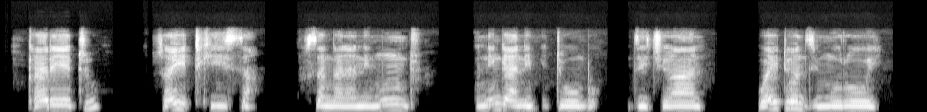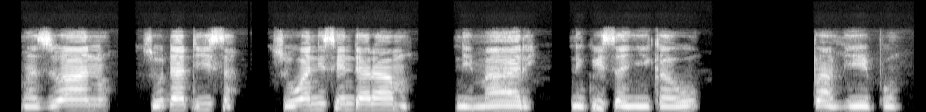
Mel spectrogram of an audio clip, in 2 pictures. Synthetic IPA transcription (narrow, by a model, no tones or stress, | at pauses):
kaɾe̞tu | ʐ̥aitwisa | ku̥saŋɡanane̞muntʰu̥ː | ne̞ŋɡeane̞mito̞mbo̞ | d͡ze̞t͡ʃiʋano | waito̞nzimuɾo̞ːji | mazuʋano | zo̞ɗaɗisa | ʐ̥o̞wanisendaɾamo | ne̞maɾi | ne̞kuisaɲikawo̞ | pam̤ʱe̞ːpo̞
